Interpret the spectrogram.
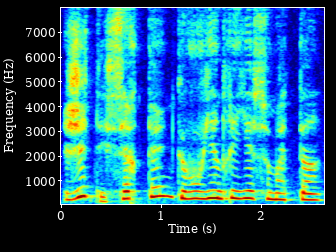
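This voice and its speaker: A woman's voice: sits high, measured pace, mellow, voice pushed up. A woman reading the lines of a coy, sighing young lady in mourning.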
